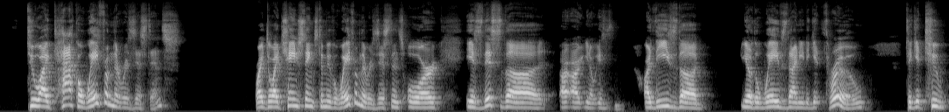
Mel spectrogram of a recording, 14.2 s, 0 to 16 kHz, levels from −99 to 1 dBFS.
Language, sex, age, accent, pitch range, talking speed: English, male, 40-59, American, 160-195 Hz, 180 wpm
